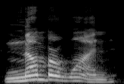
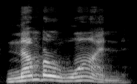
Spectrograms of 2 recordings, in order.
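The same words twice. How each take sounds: The two takes are said the same way.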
